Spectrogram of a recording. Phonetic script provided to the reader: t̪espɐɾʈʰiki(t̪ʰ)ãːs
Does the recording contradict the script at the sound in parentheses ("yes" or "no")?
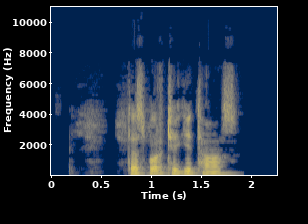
no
